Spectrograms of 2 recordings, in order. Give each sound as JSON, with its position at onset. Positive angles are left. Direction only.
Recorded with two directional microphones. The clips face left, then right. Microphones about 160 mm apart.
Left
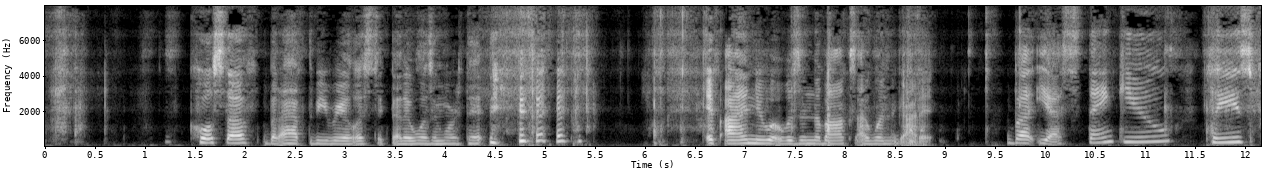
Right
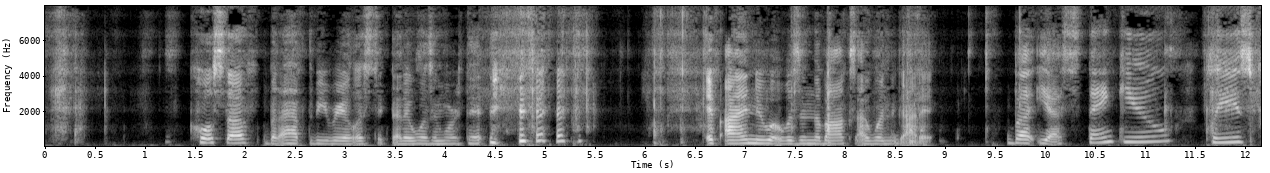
{"t": 1.4, "sound": "speech", "side_deg": 10}
{"t": 11.1, "sound": "speech", "side_deg": 15}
